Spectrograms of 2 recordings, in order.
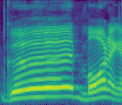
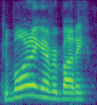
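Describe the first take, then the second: First: Slow, loud, high greeting; drawn-out shout. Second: Big loud hello; loud greeting. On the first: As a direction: stretch the greeting out big. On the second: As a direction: call out good morning. Stream greeting call out. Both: Acted.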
